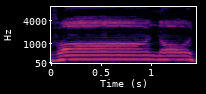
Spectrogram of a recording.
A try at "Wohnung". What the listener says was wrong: It's a double N. So the vowel is open as you did, but it's von, and then make sure you get to the double N.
